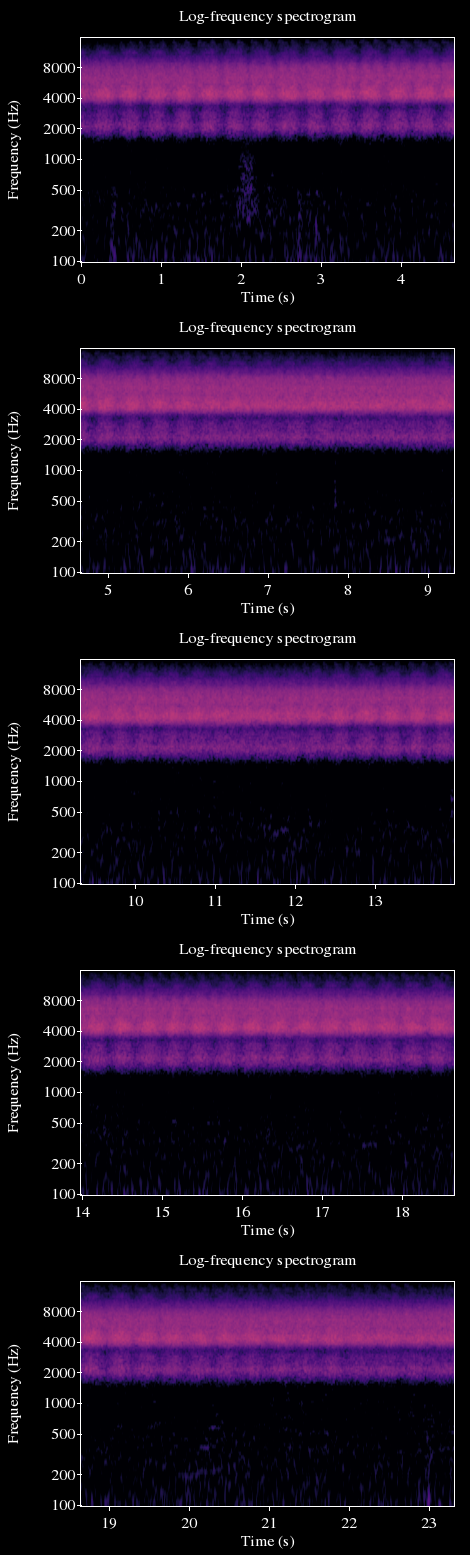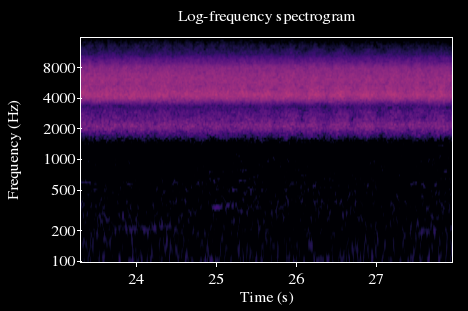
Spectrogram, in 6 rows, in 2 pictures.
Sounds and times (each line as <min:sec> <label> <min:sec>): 0:00.0 Cicadas 0:27.9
